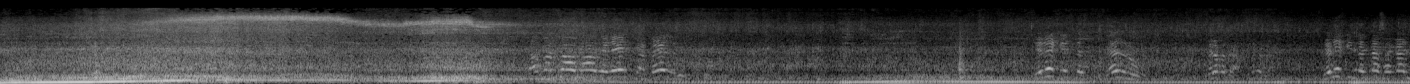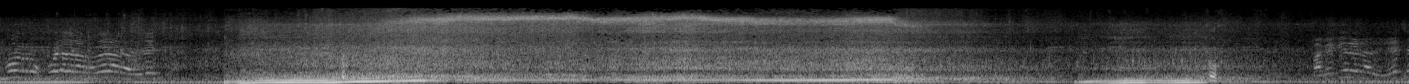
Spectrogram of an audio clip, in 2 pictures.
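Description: Nissan Patrol GR Y60 4x4 engine revving hard under load in a deep mud rut: two long high revs, one at the start and one from a little past the middle, each held for several seconds, with shorter revs between.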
